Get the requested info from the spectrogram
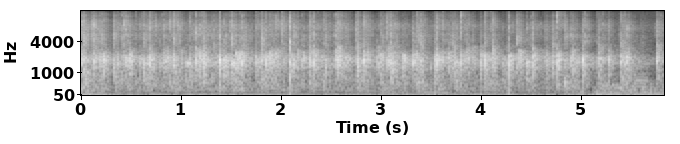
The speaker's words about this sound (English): Let's give him a big round of applause, please.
